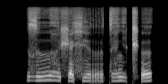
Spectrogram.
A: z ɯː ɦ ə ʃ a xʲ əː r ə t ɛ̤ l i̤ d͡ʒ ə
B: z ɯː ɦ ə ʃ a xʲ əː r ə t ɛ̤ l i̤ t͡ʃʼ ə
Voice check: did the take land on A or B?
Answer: B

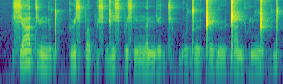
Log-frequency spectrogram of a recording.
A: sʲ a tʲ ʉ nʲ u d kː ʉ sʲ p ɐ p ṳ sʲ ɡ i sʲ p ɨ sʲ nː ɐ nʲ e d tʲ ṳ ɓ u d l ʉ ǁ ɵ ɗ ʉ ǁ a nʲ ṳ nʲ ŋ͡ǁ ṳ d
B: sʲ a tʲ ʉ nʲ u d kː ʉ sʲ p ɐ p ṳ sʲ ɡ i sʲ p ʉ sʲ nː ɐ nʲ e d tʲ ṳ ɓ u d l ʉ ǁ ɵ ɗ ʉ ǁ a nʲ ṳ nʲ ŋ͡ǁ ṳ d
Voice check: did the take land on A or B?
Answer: A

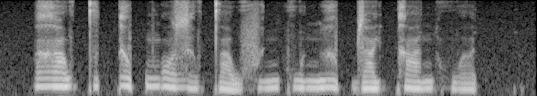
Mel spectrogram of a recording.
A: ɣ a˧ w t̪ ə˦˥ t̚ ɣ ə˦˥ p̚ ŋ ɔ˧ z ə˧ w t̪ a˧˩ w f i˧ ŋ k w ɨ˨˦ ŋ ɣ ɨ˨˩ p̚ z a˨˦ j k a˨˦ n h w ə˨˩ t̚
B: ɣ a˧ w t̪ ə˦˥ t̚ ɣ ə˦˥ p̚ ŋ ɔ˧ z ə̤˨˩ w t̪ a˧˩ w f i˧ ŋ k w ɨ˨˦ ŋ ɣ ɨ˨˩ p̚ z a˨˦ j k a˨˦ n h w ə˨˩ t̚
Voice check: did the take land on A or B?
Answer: B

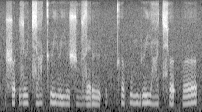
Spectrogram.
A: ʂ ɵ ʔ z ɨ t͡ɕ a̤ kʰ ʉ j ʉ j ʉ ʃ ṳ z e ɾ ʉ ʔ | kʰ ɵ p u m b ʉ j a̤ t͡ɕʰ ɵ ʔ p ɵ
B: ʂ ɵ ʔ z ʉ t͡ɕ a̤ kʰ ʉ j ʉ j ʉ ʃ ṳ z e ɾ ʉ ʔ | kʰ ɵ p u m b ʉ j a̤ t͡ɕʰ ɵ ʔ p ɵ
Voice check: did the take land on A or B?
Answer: B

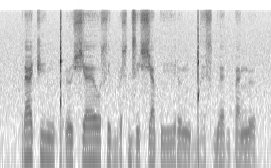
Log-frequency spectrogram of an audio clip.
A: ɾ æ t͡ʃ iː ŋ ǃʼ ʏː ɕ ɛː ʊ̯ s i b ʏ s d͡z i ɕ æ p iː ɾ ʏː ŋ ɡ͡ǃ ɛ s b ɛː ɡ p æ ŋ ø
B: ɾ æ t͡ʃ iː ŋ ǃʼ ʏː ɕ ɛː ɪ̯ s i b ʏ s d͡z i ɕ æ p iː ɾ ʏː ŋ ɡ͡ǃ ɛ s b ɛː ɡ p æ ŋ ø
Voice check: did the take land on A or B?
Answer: A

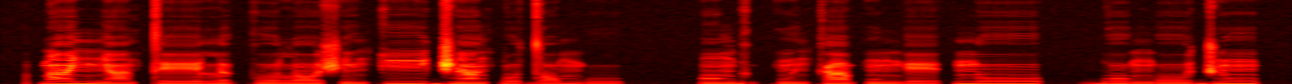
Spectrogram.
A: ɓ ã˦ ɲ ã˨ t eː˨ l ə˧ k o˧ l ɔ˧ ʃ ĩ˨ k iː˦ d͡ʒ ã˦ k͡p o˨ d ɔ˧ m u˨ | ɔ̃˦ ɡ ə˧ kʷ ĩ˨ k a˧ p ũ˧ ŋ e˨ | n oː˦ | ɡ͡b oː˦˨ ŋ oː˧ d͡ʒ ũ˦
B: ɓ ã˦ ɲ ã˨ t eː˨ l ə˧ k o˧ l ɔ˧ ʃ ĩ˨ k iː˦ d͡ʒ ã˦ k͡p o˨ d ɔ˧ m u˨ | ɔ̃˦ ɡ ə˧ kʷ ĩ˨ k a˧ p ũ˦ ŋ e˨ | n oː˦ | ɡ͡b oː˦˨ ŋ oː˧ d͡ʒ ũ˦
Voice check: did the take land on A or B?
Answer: A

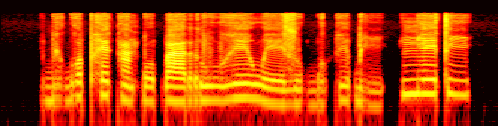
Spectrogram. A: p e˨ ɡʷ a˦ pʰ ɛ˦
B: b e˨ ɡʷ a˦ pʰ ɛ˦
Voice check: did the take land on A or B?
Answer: B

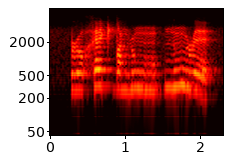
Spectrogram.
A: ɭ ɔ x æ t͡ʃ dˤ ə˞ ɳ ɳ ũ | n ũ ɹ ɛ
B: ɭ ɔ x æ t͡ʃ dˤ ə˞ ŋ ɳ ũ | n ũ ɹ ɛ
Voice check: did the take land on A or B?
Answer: B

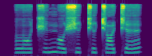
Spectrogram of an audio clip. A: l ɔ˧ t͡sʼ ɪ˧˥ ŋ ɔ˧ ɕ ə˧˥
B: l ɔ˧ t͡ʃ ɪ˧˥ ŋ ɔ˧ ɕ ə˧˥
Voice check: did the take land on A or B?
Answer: B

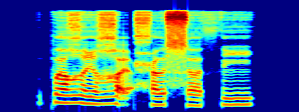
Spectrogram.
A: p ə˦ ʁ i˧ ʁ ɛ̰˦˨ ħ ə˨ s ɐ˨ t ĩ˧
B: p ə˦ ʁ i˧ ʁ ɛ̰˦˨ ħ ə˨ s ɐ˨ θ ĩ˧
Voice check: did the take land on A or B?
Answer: B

